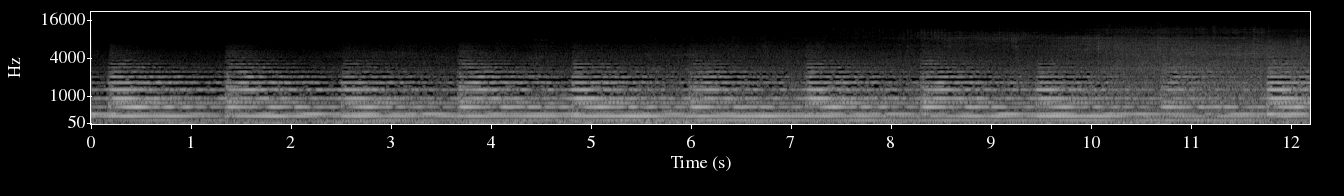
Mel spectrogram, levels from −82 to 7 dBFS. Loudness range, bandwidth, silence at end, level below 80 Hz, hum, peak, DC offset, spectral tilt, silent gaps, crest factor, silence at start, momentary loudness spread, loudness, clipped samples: 1 LU; 12 kHz; 0 s; -44 dBFS; none; -10 dBFS; under 0.1%; -6.5 dB/octave; none; 16 dB; 0 s; 6 LU; -26 LUFS; under 0.1%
